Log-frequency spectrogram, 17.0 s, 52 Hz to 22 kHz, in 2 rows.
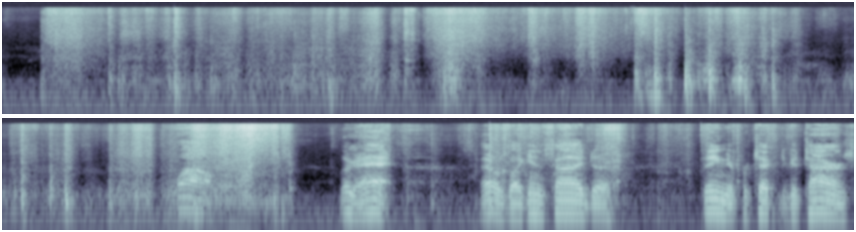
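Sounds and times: cardboard box scraping and rustling: 0.4 - 11.4, 13.3 - 16.2
knocks and thumps on box: 6.3 - 7.9, 8.6 - 10.1.

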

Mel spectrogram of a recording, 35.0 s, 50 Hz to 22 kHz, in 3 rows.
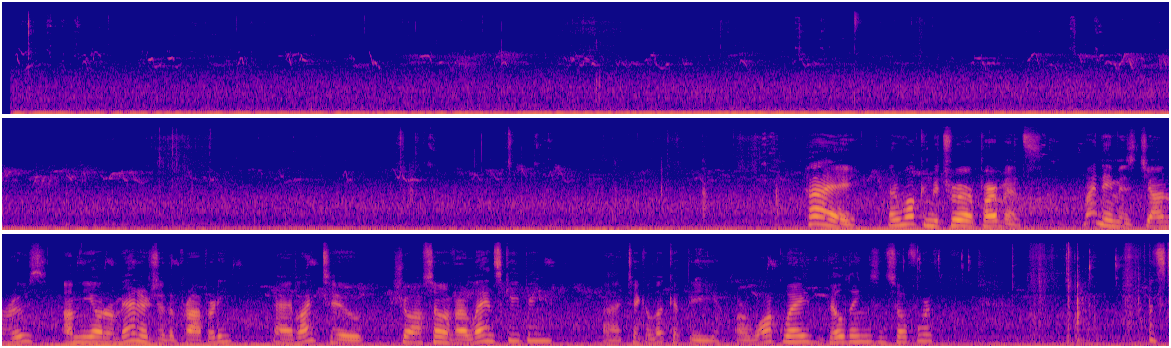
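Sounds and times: steady low rumble: 0.1 - 34.8
small birds chirping: 0.1 - 35.0
faint clicks: 32.6 - 34.7.

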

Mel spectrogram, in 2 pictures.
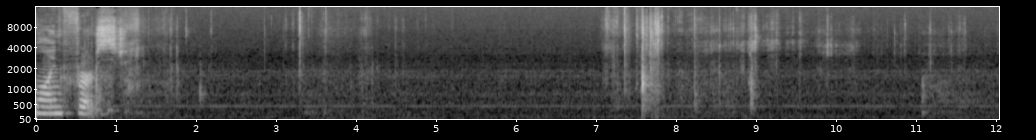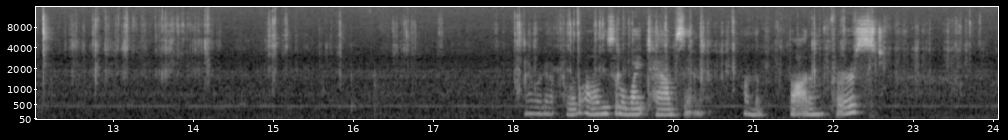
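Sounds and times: paper box rustling and clicking: 7.1 - 10.9, 17.8 - 24.0.

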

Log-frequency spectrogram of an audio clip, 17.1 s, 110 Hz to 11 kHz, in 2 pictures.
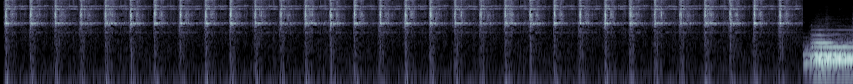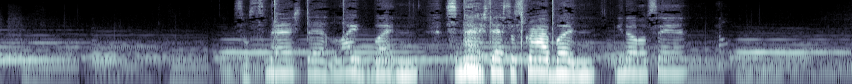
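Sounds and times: jingle bells shaken: 0.0 - 8.0.

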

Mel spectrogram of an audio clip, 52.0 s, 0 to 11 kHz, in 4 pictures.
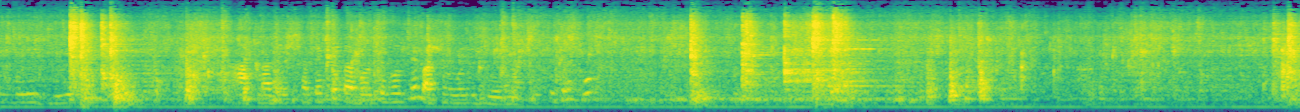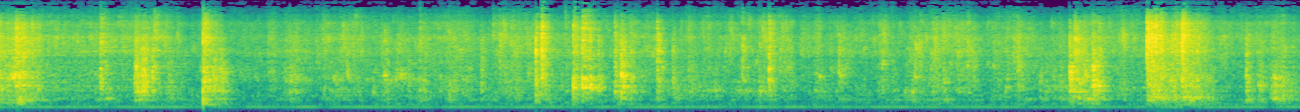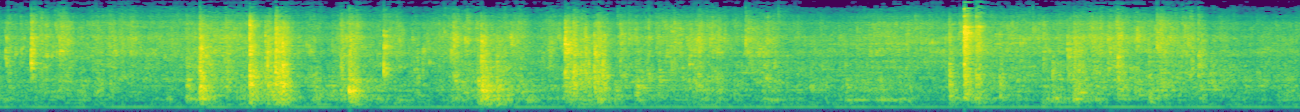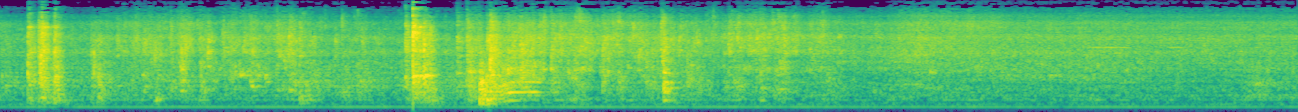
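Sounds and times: running splashing water: 0.0 - 51.9
metal pots clattering: 6.8 - 10.0, 43.0 - 44.5.

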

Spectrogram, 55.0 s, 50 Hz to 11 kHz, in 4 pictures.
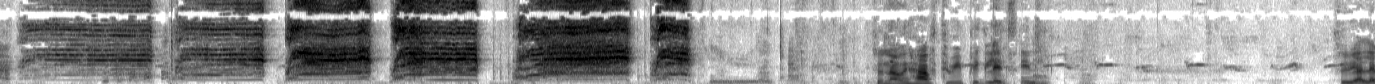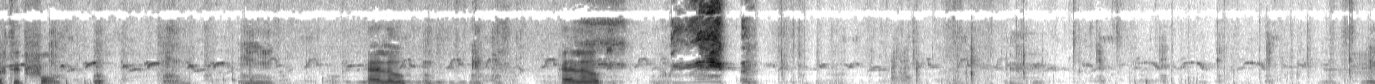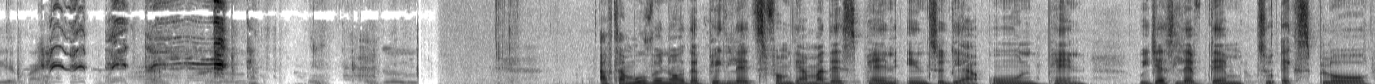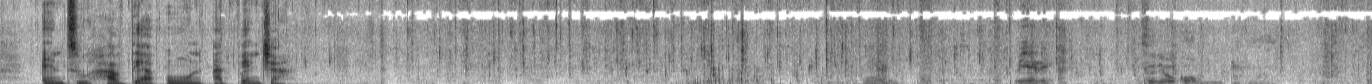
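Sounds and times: piglet squealing: 0.0 - 7.0, 19.8 - 21.1, 27.9 - 30.1.

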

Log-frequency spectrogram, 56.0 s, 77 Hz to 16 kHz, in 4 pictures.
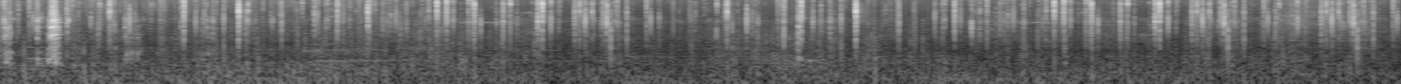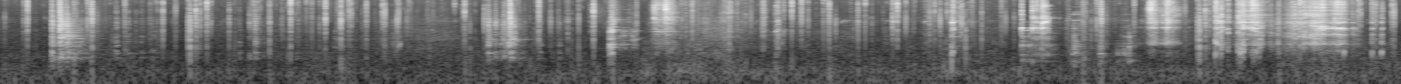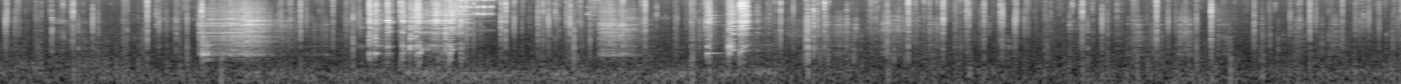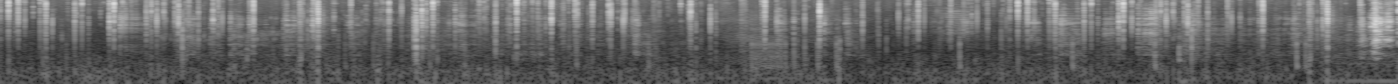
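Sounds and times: campfire crackling and popping: 0.0 - 56.0
coffee beans rattling in metal tin: 24.2 - 27.9, 30.0 - 30.9, 31.6 - 33.0, 35.1 - 35.8.

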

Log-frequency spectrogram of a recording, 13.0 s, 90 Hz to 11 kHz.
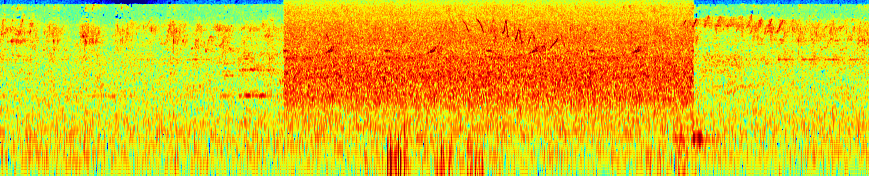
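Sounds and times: small birds chirping: 4.3 - 10.4
steady hiss: 4.3 - 10.4.

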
